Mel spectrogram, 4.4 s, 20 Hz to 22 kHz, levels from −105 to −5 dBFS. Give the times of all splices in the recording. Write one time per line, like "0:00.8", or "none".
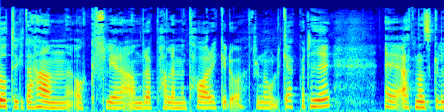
none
